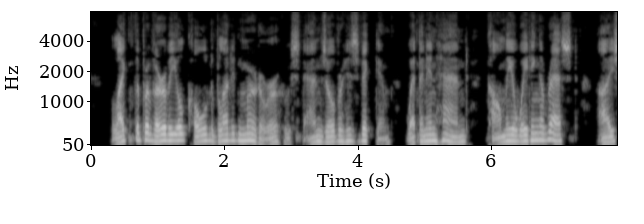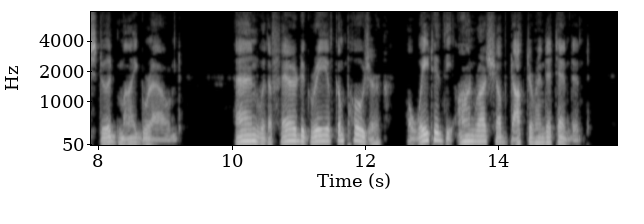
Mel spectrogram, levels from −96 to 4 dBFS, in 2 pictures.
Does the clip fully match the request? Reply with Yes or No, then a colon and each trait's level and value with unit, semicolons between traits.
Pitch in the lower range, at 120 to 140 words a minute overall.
Yes: low, 120 Hz; slow, 135 wpm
